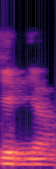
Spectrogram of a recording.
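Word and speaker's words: yajña: Alors parfois on écrit yenya, yaga, mais ça se prononce yenya hein, au sanskrit.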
